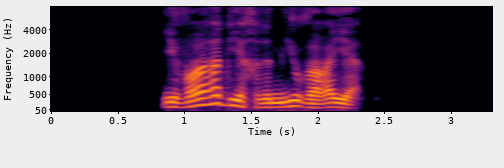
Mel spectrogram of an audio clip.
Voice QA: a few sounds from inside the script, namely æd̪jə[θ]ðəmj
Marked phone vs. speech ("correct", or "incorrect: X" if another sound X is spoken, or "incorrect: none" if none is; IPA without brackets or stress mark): incorrect: χ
